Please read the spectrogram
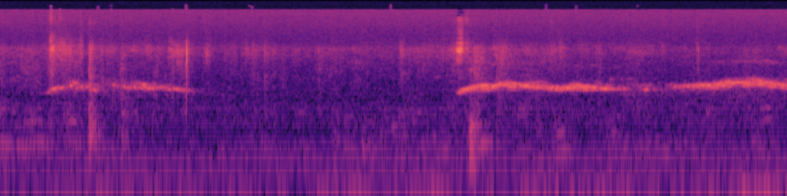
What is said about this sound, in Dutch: De ruach hoor je buiten, hè? De wind, ja.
